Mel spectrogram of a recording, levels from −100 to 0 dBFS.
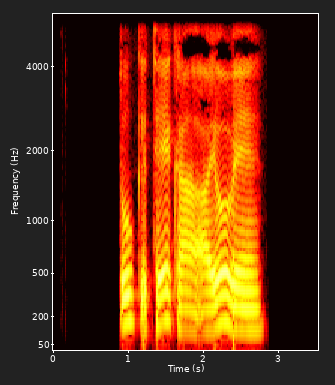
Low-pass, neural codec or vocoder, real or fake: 5.4 kHz; none; real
